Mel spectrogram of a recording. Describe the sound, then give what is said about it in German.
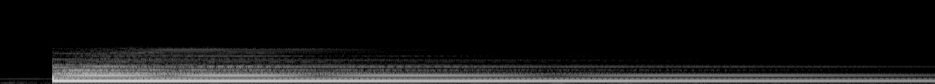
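Metal tube wind chimes are struck once, the tubes knocking against each other, and several ringing tones sound together, a low hum beneath brighter overtones, slowly fading over many seconds with no voices. “Wenn Wind die Rohre bewegt, schlagen sie aneinander und dann erklingen ihre unterschiedlichen Töne gleichzeitig.”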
